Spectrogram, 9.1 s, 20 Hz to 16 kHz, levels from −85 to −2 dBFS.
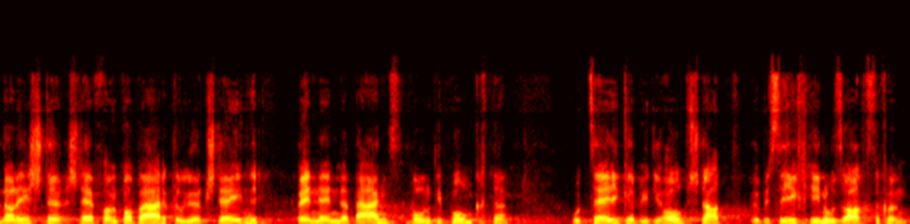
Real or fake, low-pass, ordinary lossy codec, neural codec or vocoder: fake; 10.8 kHz; Opus, 32 kbps; codec, 24 kHz, 3 kbps, HILCodec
